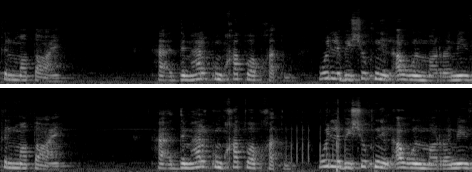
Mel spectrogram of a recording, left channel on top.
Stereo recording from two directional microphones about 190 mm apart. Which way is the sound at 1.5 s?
50° right (ahead or behind).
